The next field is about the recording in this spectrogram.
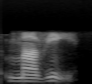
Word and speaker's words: Mavi: where my grandmother would ferment a beverage called Mavi. And we pronounced it M-A-V as in Victor, I.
